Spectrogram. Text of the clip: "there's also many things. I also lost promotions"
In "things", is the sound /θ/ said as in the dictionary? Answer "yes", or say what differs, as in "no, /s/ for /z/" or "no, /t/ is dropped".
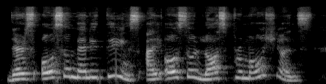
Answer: no, /t/ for /θ/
